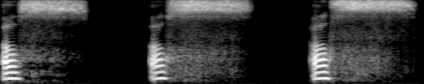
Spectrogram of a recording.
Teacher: صاد کیونکہ موٹا حرف ہے تو اس کے اندر آواز تھوڑی موٹی ہو جائے گی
